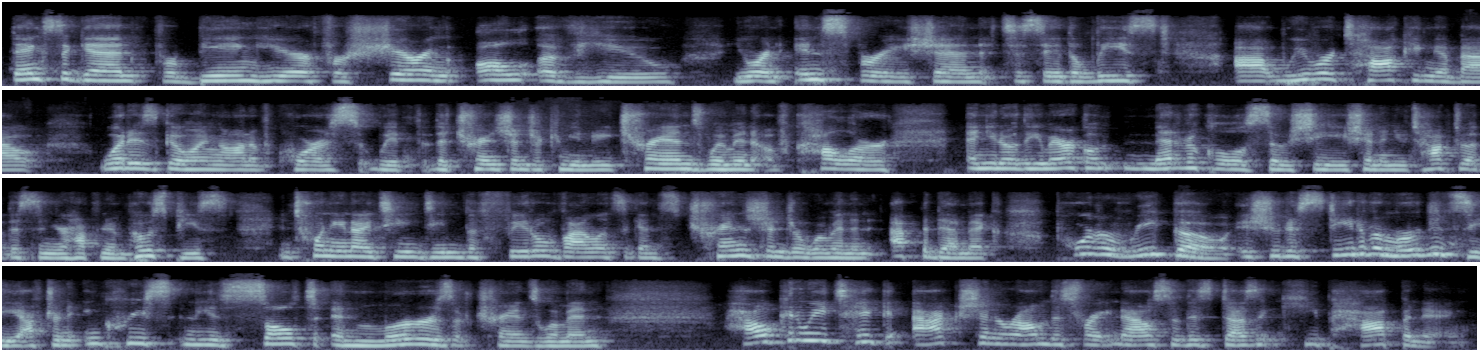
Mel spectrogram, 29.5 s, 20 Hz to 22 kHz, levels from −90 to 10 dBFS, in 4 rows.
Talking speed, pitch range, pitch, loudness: 195 wpm, 185-235 Hz, 205 Hz, -17 LUFS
